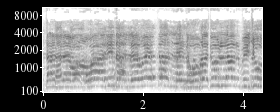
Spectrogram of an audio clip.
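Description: Men's voices chanting a protest song in Arabic, a sung melodic line in phrases with brief breaks between them.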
